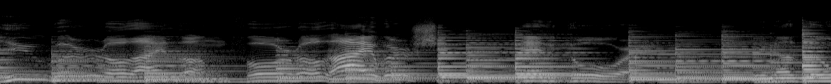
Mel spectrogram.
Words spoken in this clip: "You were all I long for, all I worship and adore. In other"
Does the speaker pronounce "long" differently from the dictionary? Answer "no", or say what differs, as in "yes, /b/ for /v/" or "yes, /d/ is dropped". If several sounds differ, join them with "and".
no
